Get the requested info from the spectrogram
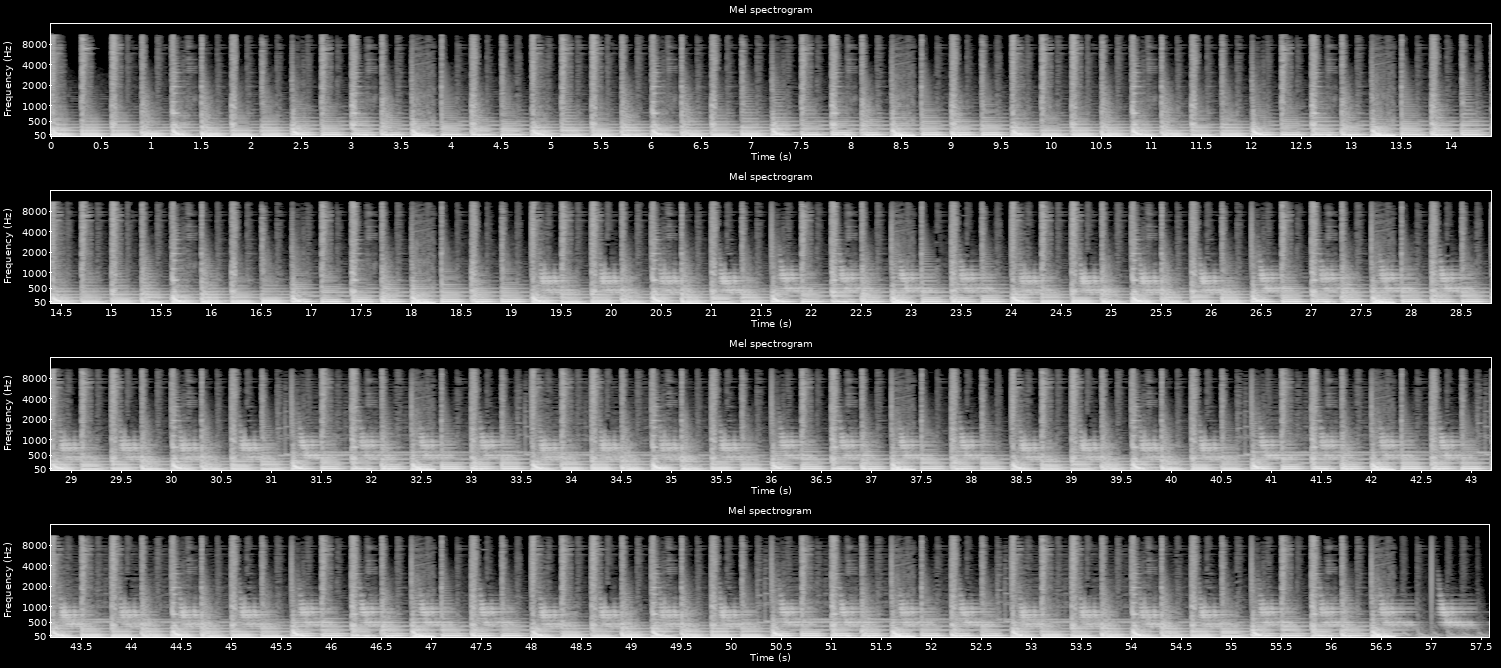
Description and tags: electronic beat
beats, electronic, groovy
